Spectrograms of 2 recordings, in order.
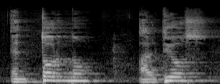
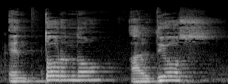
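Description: Both takes have the same delivery.

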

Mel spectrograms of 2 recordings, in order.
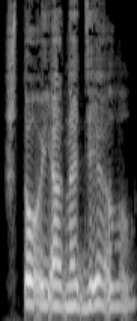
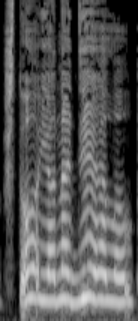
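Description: First: Лёгкое рыдание, очень медленно; причитать, растягивая слова; рыдая. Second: Причитание выше и очень медленно; рыдать, растягивая каждое слово; рыдая. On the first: (медленное причитание) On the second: (рыдающее причитание, выше) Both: A narrator's reading. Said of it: "громко зарыдал".

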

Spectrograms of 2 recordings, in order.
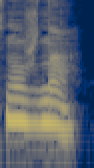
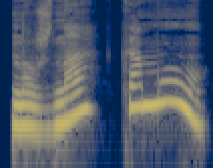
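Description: First: Said in the usual way. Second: "Нужна?" rising, then "Кому?" pitched high; incredulous echo question. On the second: A narrator's reading. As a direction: throw "Нужна?" back as a question, leap up on "Кому?". Husband mockingly echoes wife's word.

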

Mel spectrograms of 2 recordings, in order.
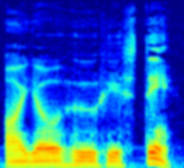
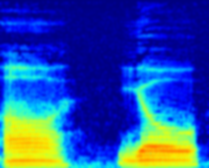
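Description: First: Said in the usual way. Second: "A-yo-hu-he-stin" very slowly, syllable by syllable; syllable-by-syllable pronunciation. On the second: Shown as a demonstration. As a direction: sound out "A-yo-hu-he-stin" with a long pause after each syllable. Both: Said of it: "It's pronounced like this".

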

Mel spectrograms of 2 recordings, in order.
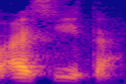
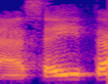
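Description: First: "عسيت" said ʕasītu, i after the sin; "عسيت" with kasra, ʕa-sī-tu; "عسيت" with a long i on the sin. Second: "عسيت" said ʕasaytu, open a after the ʕ; "عسيت" with fatha, ʕa-say-tu; "عسيت" with a clear open a on the sin. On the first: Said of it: "أو". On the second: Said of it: "إما أن تقول مثلًا". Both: Shown as a demonstration.

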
